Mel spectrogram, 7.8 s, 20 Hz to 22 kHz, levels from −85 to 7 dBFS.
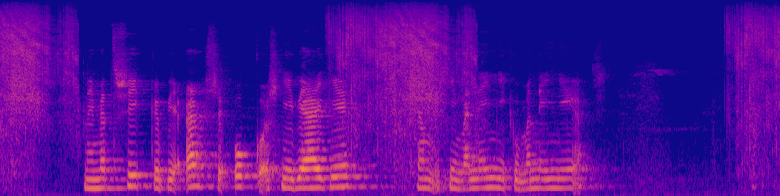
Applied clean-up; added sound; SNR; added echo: none; Tearing; 12 dB; none.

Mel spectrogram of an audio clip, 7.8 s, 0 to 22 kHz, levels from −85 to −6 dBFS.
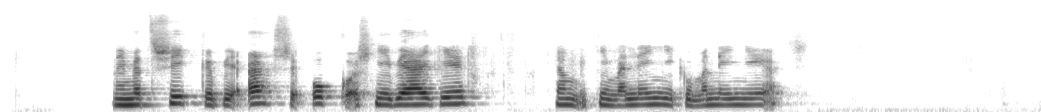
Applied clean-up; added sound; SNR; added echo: neural mask model DeepFilterNet 3.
